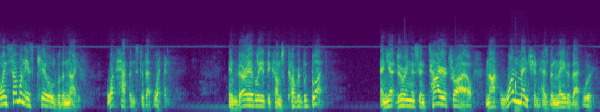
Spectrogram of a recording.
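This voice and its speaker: An actor playing a confident defense attorney in an old-time radio drama, speaking in dramatic, deliberate courtroom oratory. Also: male voice, mid-range voice. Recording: dull vintage radio broadcast recording.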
